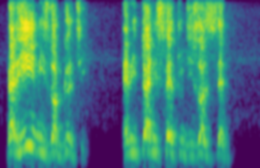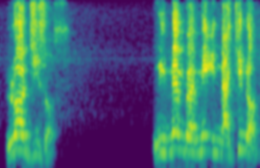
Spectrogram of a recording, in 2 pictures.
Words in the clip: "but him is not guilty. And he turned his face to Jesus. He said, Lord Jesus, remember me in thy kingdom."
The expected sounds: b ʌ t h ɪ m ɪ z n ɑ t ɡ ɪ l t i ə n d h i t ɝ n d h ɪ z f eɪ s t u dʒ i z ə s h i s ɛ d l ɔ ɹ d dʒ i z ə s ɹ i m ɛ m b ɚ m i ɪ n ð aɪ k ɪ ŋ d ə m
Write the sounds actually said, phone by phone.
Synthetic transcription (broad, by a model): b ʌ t h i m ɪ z n ɑ t ɡ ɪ l t i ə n h i t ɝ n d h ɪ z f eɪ t u dʒ i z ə s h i s ɛ d l ɔ d dʒ i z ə s ɹ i m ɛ m b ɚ m i ɪ n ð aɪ k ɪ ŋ d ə m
